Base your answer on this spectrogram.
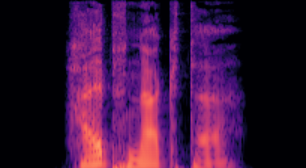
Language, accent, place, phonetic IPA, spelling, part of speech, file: German, Germany, Berlin, [ˈhalpˌnaktɐ], halbnackter, adjective, De-halbnackter.ogg
- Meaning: inflection of halbnackt: 1. strong/mixed nominative masculine singular 2. strong genitive/dative feminine singular 3. strong genitive plural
